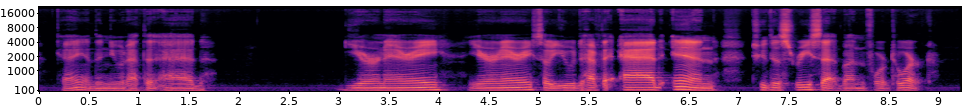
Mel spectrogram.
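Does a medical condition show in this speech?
No.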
